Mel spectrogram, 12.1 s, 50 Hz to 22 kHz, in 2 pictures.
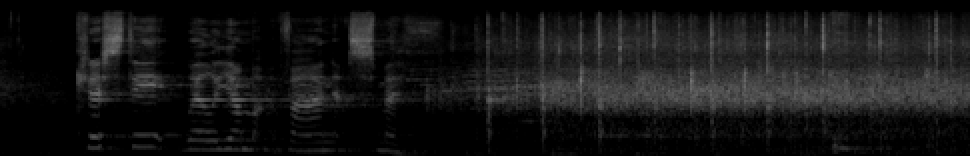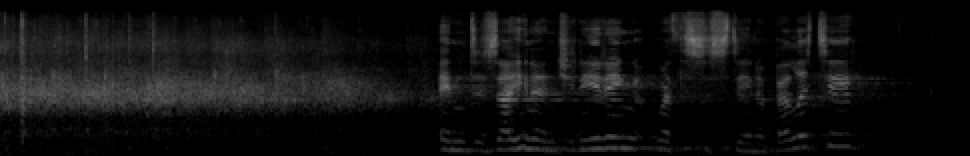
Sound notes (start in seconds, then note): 2.6 cheers; 2.7 applause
